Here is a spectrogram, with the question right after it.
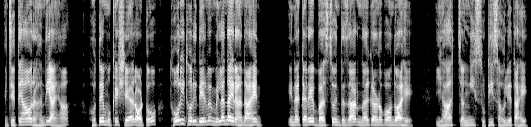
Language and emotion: Sindhi, happy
